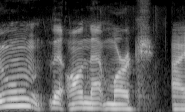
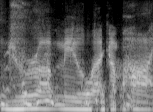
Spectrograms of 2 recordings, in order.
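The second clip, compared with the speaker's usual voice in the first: whispering in a character voice. Voicing a character whispering to another while flying: whispering in character. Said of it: "Jerry is just going to whisper".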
